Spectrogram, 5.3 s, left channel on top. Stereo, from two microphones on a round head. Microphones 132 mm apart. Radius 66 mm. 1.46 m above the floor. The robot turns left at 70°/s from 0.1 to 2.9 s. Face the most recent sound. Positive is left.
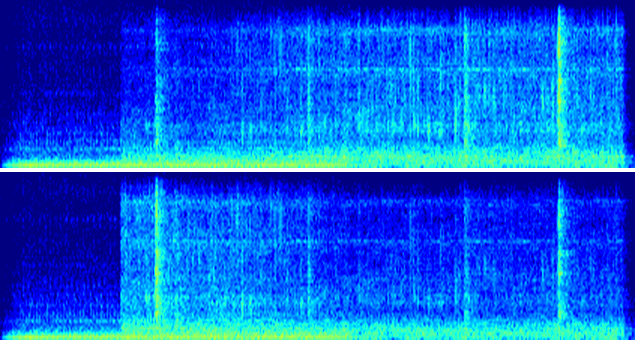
turn(degrees=140)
